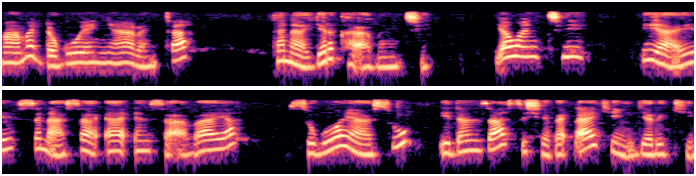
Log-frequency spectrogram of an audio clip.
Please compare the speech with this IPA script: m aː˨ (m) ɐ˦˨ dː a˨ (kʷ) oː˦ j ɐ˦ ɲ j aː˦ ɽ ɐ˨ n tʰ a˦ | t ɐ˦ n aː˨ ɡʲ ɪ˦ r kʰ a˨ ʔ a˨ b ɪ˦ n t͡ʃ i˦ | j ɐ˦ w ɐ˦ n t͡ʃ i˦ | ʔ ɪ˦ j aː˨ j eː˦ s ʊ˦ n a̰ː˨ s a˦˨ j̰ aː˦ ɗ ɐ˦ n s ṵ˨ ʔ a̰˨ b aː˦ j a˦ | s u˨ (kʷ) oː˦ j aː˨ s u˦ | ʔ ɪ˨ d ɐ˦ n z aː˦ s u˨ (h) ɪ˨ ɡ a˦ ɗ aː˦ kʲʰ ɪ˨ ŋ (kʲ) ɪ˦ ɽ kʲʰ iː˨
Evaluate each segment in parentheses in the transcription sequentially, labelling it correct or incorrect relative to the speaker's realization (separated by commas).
correct, incorrect, incorrect, incorrect, incorrect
